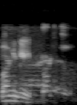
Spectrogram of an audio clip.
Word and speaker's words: Bhanage: I'm pronouncing your name. Bange.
